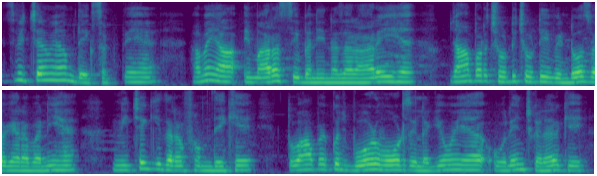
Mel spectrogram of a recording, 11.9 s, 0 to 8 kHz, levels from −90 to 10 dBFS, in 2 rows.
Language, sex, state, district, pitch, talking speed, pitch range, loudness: Hindi, male, Karnataka, Bijapur, 165 Hz, 205 wpm, 155-180 Hz, -23 LUFS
